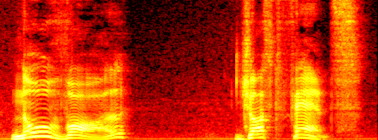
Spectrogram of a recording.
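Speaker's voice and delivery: put-on Hungarian accent, high and sing-song.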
